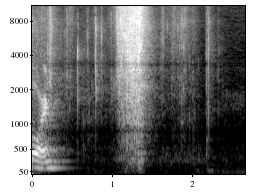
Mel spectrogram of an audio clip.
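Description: A hand rubs over paper.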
